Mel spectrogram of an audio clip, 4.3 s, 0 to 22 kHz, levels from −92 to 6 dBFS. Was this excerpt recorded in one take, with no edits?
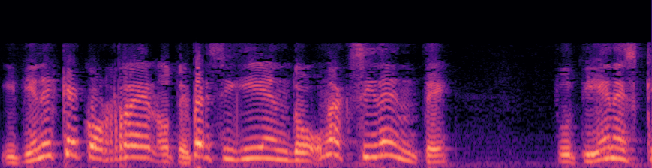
no; 2 cuts; at 1.3 s, 2.1 s

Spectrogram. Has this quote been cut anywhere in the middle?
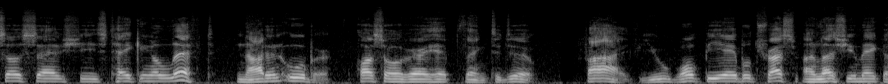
yes; 5 cuts; at 2.2 s, 3.4 s, 5.6 s, 7.6 s, 7.9 s

